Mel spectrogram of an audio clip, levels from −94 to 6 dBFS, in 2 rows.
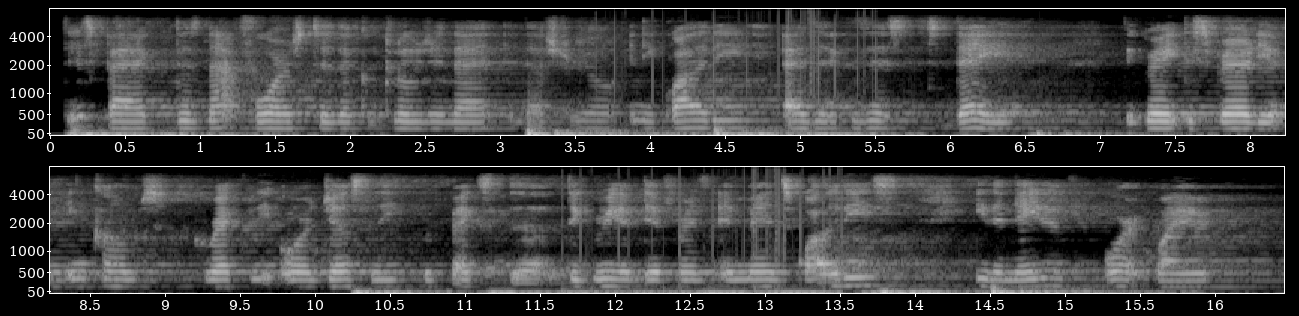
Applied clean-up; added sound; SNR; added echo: none; Crackle; 6 dB; reverberation time 2.3 s.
